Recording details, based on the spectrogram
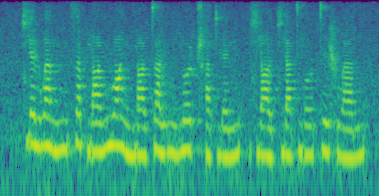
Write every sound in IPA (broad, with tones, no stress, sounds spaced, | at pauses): t͡ɕ j ɛ˥˧ ɻ w ä˥˩ n̪ y˧˥ n t͡s ä˥˩ p j ɑ˧˥ ʊ̯ n̪ w ɑ˥˩ ŋ n̪ j ɑ˧˥ ʊ̯ t̪ ä˥˧ ɻ ʊ˥˩ ŋ n̪ o˥ ʊ̯ ʈ͡ʂʰ ä˨˩ t̪ ɥ ɛ˧˥ n | ɕ j ɑ˨˩ ʊ̯ t͡ɕ j ä˧˥ t̪ j o˧˥ ʊ̯ t̪ i˧˥ ʂ w a˧˥ n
